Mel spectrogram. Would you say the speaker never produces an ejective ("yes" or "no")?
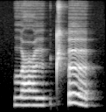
no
